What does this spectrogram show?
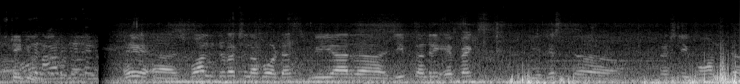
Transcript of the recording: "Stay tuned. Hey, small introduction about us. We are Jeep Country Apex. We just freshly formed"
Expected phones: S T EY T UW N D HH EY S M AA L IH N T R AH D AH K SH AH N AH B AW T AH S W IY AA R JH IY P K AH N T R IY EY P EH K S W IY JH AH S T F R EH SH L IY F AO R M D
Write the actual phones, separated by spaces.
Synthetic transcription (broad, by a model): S T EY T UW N HH EY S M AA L IH N T R AH D AH K SH AH N AH B AW T AH S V IY AA R JH IY P K AH N T R IY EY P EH K S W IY JH AH S T P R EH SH L IY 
